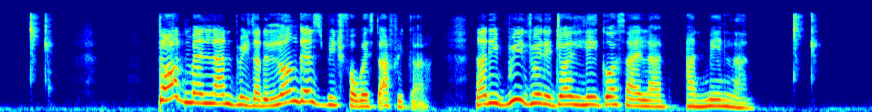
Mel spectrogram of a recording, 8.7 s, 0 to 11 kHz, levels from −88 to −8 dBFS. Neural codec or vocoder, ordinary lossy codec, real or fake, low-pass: codec, 16 kHz, 8 kbps, FreqCodec, smaller model; none; fake; 7.2 kHz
